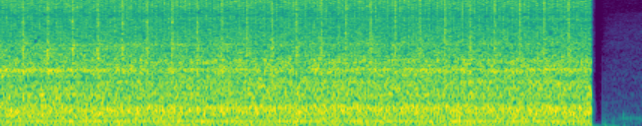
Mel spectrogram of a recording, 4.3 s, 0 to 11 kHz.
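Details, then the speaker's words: BMW 6- or 8-cylinder petrol engine idling with a light quick ticking over the hum: the hydraulic lifter tick. "Correct. It is the dreaded BMW lifter tick."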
